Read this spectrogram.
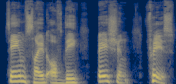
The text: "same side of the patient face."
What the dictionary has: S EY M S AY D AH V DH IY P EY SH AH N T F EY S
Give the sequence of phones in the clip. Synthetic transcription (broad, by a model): S EY M S AY D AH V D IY P EY SH AH N T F EY S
